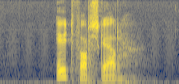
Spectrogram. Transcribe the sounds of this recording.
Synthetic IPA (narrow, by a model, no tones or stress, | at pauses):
ʉːt̪fɔɾskəɾ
